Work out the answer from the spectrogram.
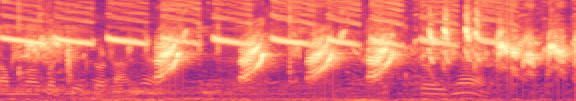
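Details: Old wild Chinese hwamei singing varied, continuously shifting phrases that are used to stimulate young birds to sing. Loud clear whistled notes alternate with sweeping rising and falling slurs, repeated roughly every half second in a lively stream.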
